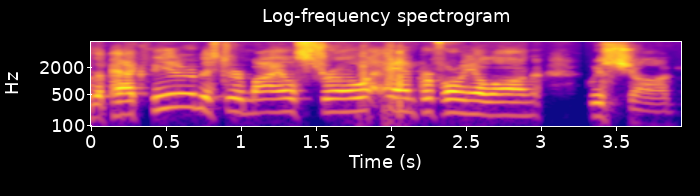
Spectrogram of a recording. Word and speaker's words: Stroth: Your husband just pronounced my last name Stroh. Hans, you suck fucking balls, Stroth.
